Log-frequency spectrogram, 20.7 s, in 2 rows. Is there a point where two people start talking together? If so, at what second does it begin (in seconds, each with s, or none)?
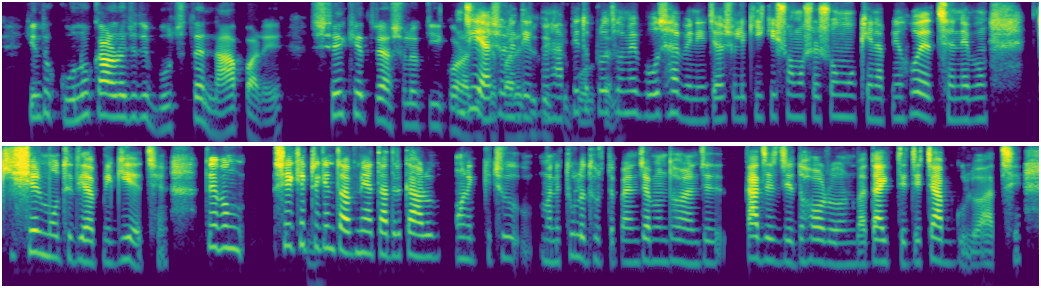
4.5 s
